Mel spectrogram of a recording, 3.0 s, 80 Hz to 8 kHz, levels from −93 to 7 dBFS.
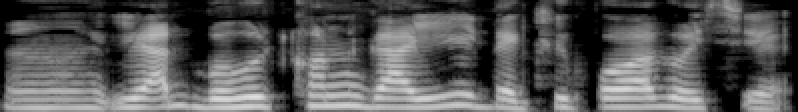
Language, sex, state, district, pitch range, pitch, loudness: Assamese, female, Assam, Sonitpur, 210-235 Hz, 225 Hz, -16 LUFS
